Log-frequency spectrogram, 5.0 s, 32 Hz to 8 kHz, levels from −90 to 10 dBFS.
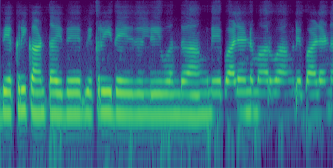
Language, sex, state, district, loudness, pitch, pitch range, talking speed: Kannada, female, Karnataka, Koppal, -17 LUFS, 185 Hz, 185-190 Hz, 145 wpm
